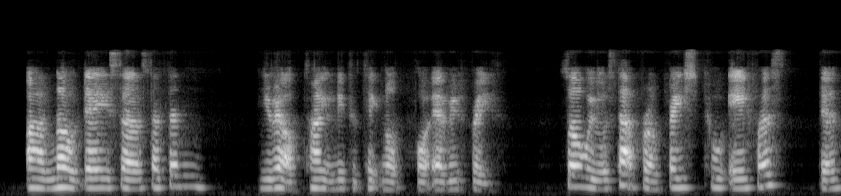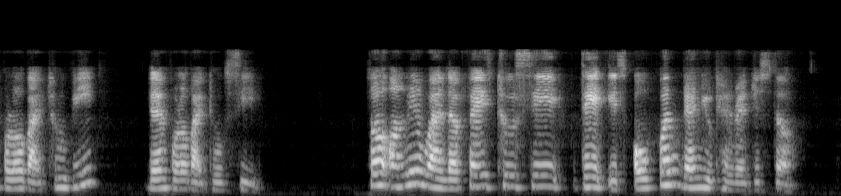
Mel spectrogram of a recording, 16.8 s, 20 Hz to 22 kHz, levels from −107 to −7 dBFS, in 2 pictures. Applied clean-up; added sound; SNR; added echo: neural mask model DeepFilterNet 3.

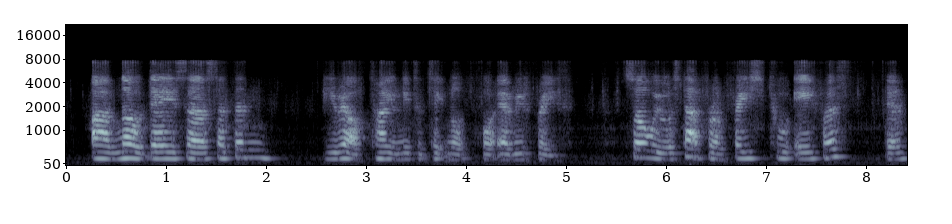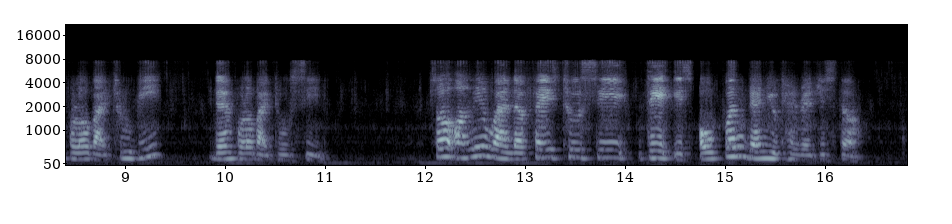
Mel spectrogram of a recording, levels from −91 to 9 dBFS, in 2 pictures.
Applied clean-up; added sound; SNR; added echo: neural separator model SepFormer DNS4.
